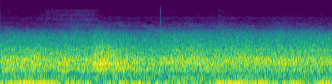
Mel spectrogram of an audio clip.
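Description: Steady background noise with a low hum underneath, with no distinct event standing out.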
